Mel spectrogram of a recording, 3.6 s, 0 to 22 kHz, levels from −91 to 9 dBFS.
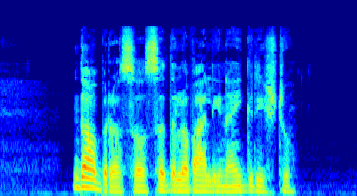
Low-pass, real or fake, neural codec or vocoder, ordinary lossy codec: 19.8 kHz; real; none; AAC, 32 kbps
